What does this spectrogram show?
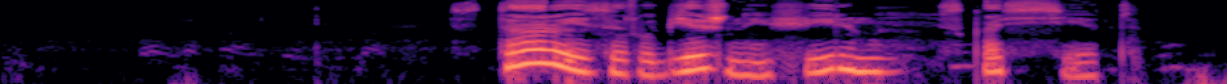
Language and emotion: Russian, sad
